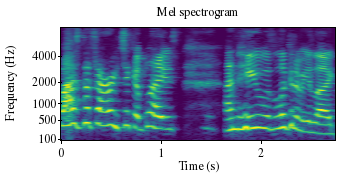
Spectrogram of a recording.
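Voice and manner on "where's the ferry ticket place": high, shrieking screamed delivery. Retelling running up to a man and asking for the ticket place: imitating own scream. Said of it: "I screamed at this man".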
